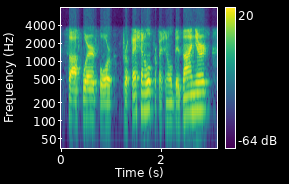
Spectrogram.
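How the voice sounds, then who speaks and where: A man with a French-Canadian accent talks at a moderate pace, his fairly low pitch carrying fairly even intonation. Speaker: marketing executive. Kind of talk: webinar presentation.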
